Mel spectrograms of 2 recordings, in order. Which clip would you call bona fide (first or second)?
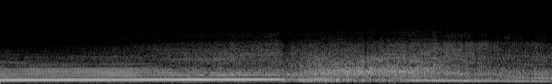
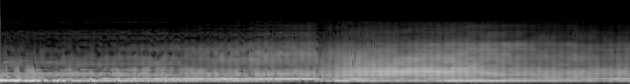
first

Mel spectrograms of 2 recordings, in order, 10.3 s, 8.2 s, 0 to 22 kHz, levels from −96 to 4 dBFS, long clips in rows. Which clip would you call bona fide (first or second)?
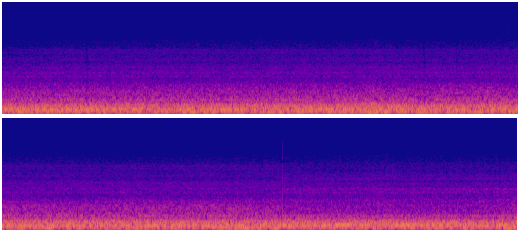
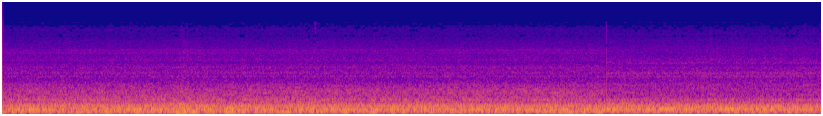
second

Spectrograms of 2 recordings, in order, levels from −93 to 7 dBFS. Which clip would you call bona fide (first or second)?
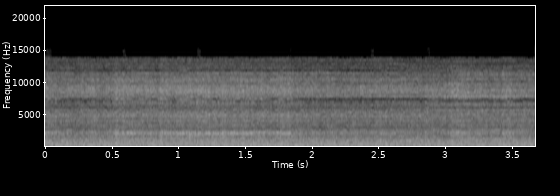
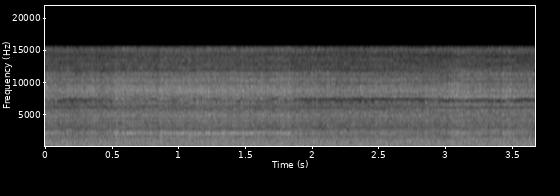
first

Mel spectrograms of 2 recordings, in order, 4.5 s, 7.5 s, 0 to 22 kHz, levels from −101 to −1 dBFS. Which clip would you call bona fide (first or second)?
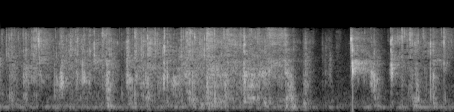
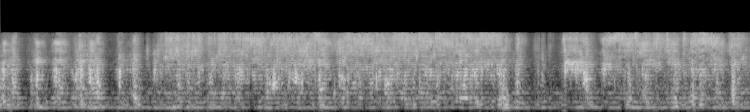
first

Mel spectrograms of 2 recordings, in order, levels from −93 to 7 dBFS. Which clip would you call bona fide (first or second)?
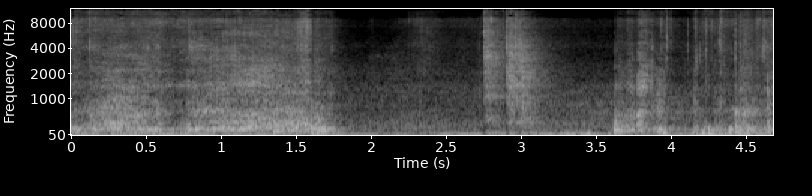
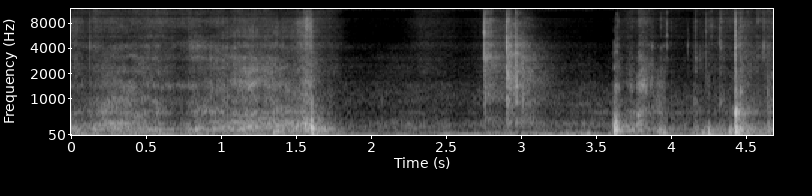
first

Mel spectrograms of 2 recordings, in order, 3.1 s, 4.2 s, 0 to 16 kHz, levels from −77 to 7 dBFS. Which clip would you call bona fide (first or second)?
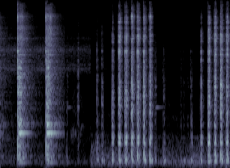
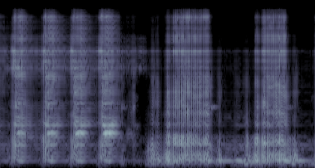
first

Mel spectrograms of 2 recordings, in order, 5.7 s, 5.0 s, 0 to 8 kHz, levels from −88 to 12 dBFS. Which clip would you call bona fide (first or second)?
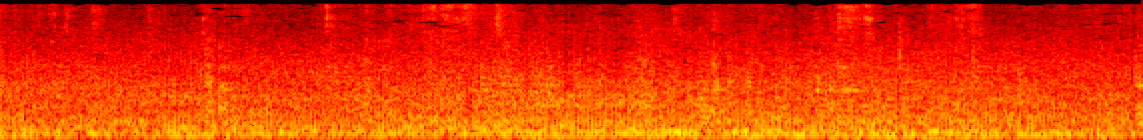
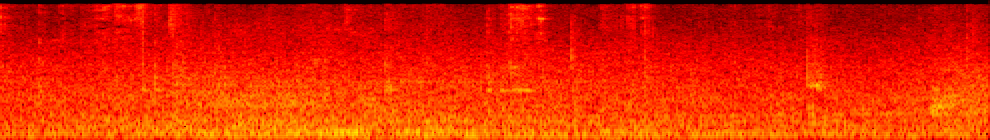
second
